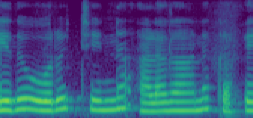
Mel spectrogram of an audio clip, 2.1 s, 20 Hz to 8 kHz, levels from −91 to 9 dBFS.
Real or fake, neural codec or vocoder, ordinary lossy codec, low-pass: real; none; none; none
